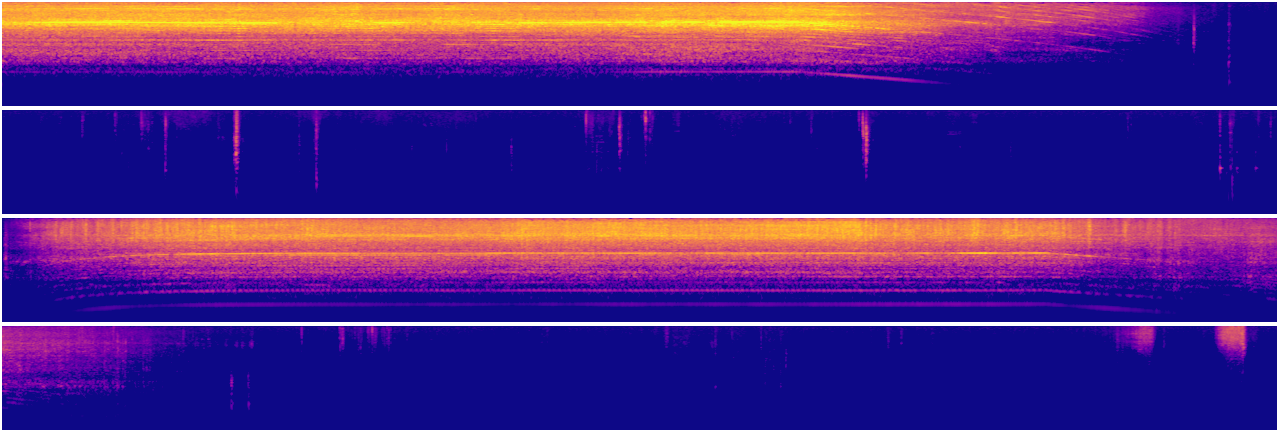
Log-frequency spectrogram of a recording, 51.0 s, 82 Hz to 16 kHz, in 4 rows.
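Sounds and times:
electric sander whining: 0.0 - 11.9, 25.6 - 40.4.

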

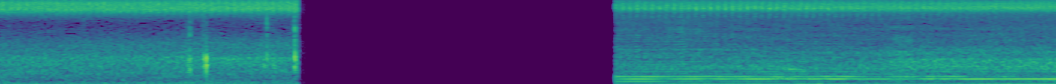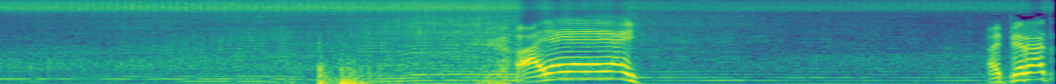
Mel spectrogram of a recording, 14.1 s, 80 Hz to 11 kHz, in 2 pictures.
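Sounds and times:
crickets trilling: 0.0 - 2.0, 4.2 - 14.0
propeller motors humming: 4.2 - 14.0.

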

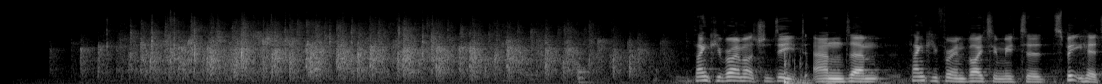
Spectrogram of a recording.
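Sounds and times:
audience applauding: 0.5 - 6.8.

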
